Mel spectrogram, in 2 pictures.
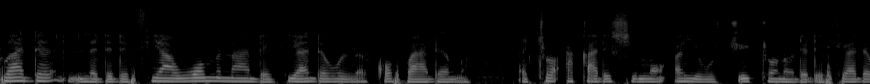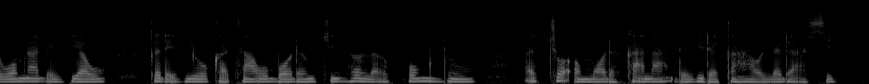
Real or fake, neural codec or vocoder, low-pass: fake; codec, 44.1 kHz, 7.8 kbps, Pupu-Codec; 14.4 kHz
